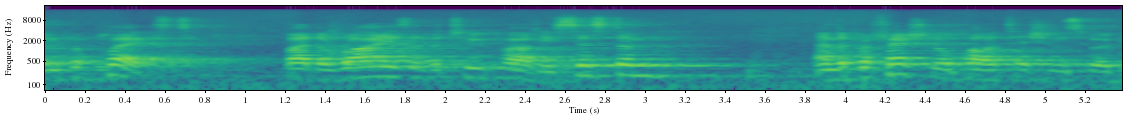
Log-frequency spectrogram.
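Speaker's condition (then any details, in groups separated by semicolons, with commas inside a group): No condition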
